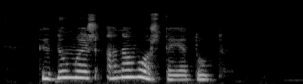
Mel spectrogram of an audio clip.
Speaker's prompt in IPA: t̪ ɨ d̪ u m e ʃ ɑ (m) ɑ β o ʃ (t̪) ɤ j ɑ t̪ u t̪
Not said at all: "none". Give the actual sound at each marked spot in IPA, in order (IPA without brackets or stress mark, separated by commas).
n, t̪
